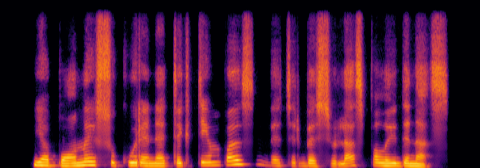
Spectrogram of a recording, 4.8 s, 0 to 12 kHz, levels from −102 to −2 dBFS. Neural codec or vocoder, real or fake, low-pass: codec, 24 kHz, 1.2 kbps, DualCodec; fake; 10.8 kHz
